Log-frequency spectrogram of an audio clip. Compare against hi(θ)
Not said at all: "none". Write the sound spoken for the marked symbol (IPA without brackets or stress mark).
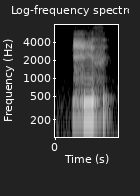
θ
